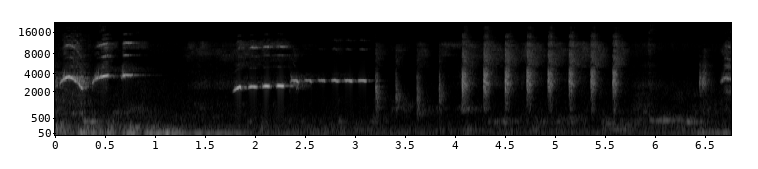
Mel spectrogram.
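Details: Starling singing: a few clear whistled notes, one long level whistle, then a fast series of short, sharp clicking chips repeated about four times a second.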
